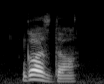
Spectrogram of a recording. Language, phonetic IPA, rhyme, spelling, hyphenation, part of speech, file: Hungarian, [ˈɡɒzdɒ], -dɒ, gazda, gaz‧da, noun, Hu-gazda.ogg
- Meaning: 1. master 2. farmer 3. host (in the expression házigazda)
